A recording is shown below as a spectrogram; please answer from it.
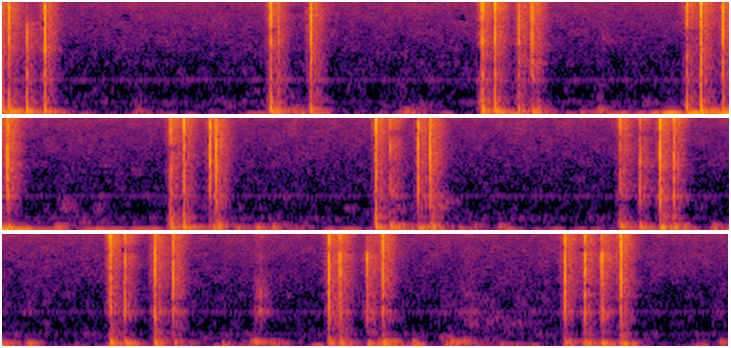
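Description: Long red-painted nails tap and drum on the top edge of a light pine canvas stretcher frame held upright. The result is quick clusters of short, dull, low wooden clicks and thuds that die away almost at once, separated by brief quiet gaps.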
